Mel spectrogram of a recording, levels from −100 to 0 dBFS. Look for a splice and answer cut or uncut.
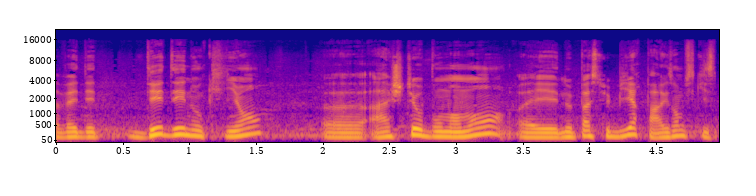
uncut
